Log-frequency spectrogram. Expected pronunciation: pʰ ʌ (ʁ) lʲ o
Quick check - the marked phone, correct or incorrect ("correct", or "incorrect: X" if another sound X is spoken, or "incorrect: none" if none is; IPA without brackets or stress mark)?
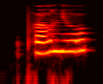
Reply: correct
